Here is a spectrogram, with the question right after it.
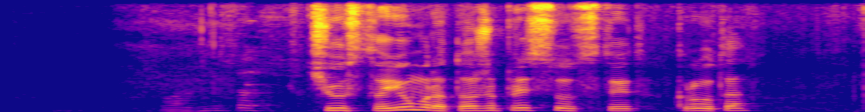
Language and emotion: Russian, positive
